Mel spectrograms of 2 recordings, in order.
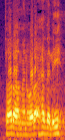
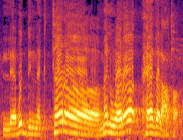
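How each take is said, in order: First: Fast, stress on ترى, stopping on الإيه for the class to finish; quick fill-in prompt. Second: Slow, weighty stress on وراء, falling at the end; slow emphatic statement. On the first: Teacher prompting students to fill in the missing word, quick and questioning. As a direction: rattle off ترى من وراء هذا الإيه? as a quick cue question. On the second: Teacher stating the lesson to students, slow and emphatic. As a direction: lay out لابد إنك ترى من وراء هذا العطاء slowly, leaning on وراء. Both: Shown as a demonstration.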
